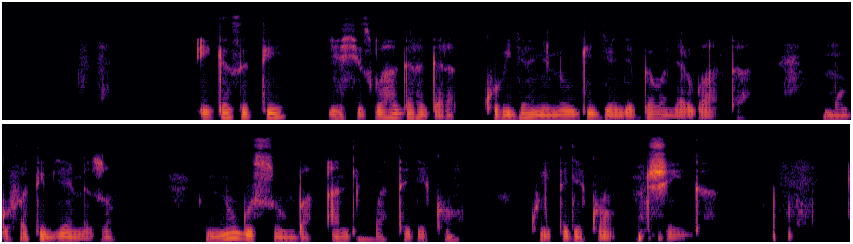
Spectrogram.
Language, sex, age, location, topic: Kinyarwanda, male, 18-24, Kigali, government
